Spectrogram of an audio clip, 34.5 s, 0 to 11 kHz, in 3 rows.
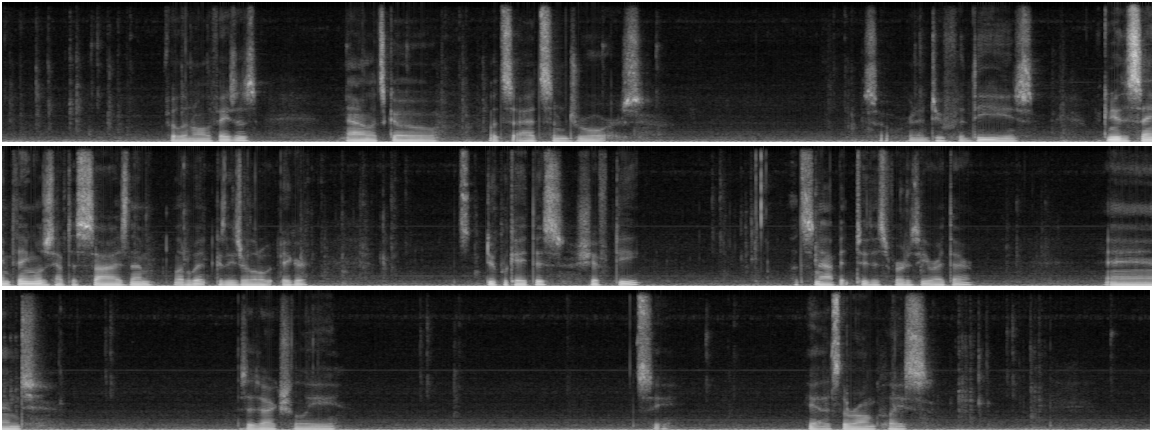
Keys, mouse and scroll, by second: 0.1 Tab, 0.4 a, 1.0 Tab, 1.8 a, 2.0 a, 9.5-11.3 drag, 11.3 ctrl+l, 13.4 ctrl+l, 13.4 g, 14.2 middle click, 15.0 middle click, 16.1 shift+d, 17.4 g, 18.8 g, 21.5-23.0 middle drag, 23.5 g, 24.6-26.1 drag, 26.1 g, 27.6-29.3 drag, 31.3 ctrl+z, 31.5 ctrl+z, 32.1 ctrl+z, 32.8 g, 33.2 a.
